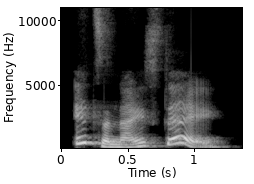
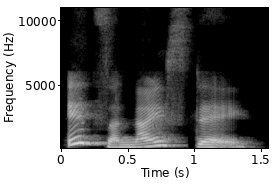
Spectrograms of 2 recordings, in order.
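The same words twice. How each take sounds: First: The sentence is spoken at normal speed. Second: The sentence is spoken slowly. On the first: "The second time I will say it at a normal speed, like a native speaker" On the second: "The first time I will say it slowly"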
